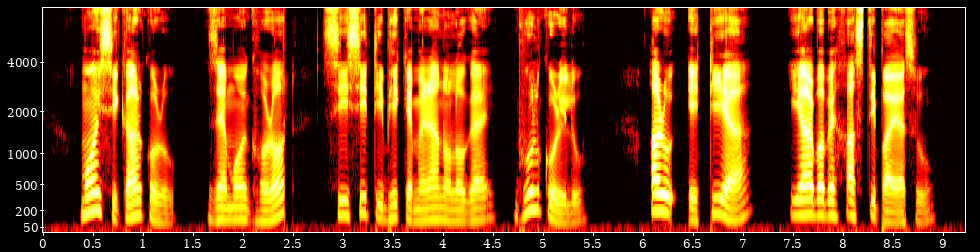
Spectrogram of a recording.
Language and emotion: Assamese, sad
